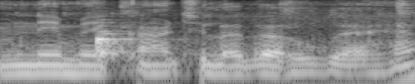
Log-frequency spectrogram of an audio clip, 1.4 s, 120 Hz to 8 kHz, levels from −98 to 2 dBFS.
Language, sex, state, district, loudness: Hindi, male, Chhattisgarh, Rajnandgaon, -19 LUFS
